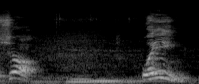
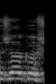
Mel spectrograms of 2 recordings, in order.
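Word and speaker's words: সৌঃ: এই ক্ষেত্রে হচ্ছে দন্ত সহকারে সৌ আছে অনেকে সৌ উচ্চারণ করতে পারে অসুবিধা কিছু নেই কিন্তু সৌহ দ্বন্দ সৌ বিসর্গ উচ্চারণ দিলে হ সৌহ শুনতে খুব ভালো লাগে দ্বন্দ সৌ বিসর্গ উচ্চারণটা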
